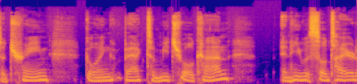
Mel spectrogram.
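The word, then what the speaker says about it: Michoacán: And my grandparents themselves ended up in Michigan because they're originally from Michoacan, which to the a lot of the Mexican people pronounce Michigan like Michigan and Michoacan, so it has the same hard CH sound.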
